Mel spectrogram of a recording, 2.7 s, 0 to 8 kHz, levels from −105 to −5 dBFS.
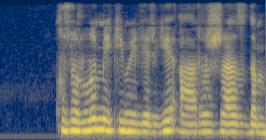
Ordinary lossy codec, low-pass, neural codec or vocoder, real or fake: none; 7.2 kHz; none; real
